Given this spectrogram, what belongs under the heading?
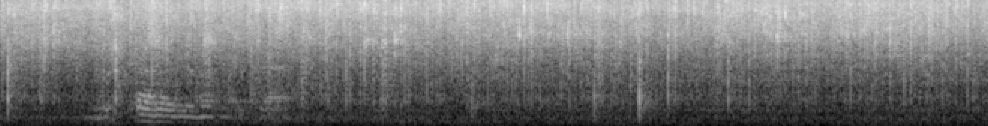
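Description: Shrimp fry in a pan with a loud, continuous crackling sizzle and scattered pops close by, while a person speaks briefly near the start.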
